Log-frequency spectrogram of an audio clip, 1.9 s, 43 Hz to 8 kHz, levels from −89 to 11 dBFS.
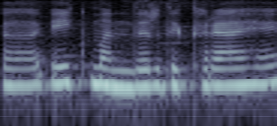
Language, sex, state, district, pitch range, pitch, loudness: Hindi, female, Uttar Pradesh, Varanasi, 230-250 Hz, 235 Hz, -23 LUFS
